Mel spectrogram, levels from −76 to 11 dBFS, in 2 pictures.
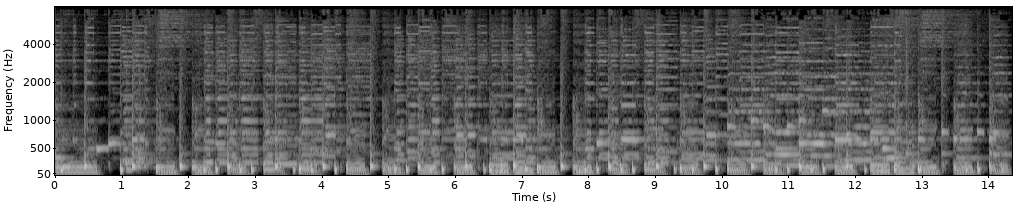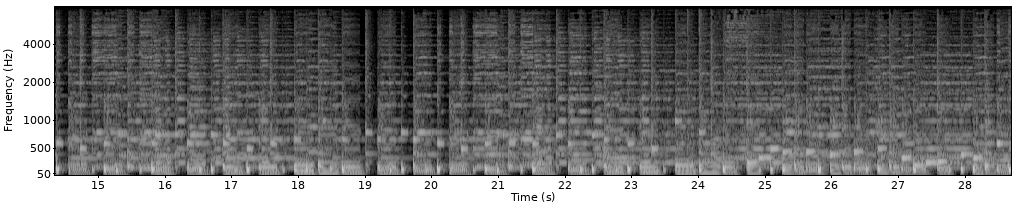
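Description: No technical faults occur at any point in time; the call microphone processing trims the lowest bass and leaves nothing above 8 kHz, which is normal for that path.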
